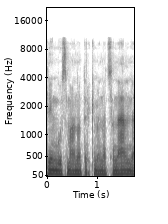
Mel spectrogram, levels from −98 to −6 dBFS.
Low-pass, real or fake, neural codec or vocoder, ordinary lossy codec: 9.9 kHz; real; none; Opus, 16 kbps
